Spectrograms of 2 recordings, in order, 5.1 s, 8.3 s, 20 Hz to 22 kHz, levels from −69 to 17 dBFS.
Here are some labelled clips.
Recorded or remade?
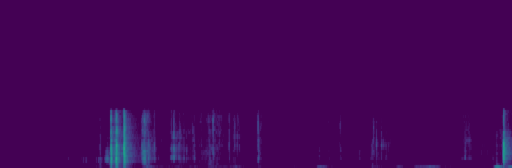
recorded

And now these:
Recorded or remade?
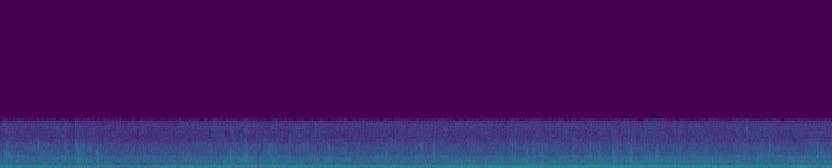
recorded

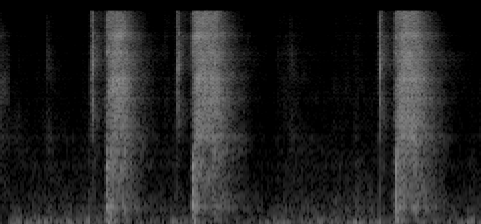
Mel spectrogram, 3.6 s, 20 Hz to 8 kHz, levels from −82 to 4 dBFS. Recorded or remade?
remade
